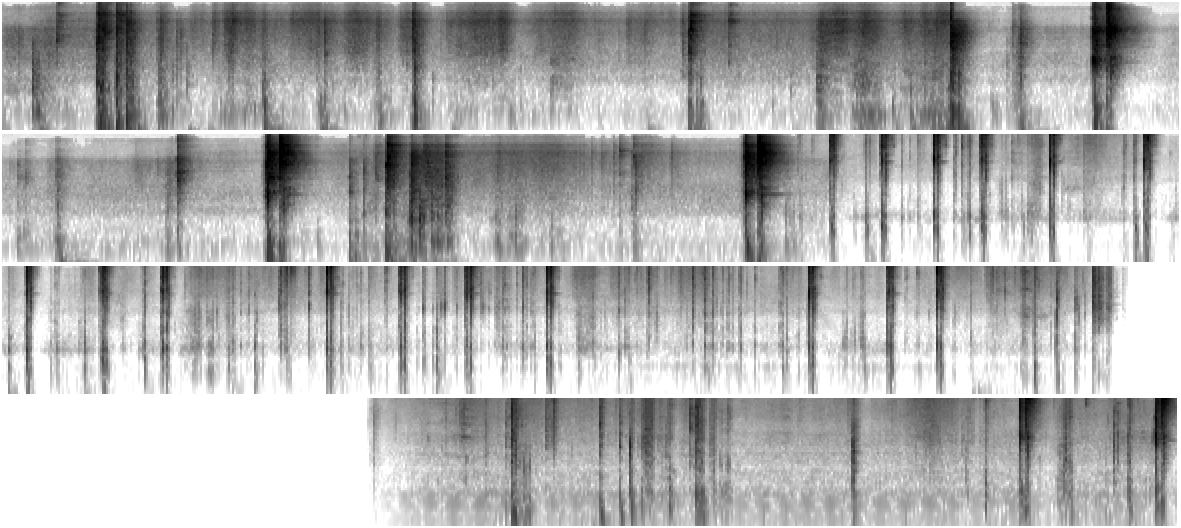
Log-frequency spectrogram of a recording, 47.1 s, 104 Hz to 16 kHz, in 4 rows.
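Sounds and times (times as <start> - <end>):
nail gun firing: 10.9 - 11.4, 14.4 - 14.9, 19.2 - 19.6.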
